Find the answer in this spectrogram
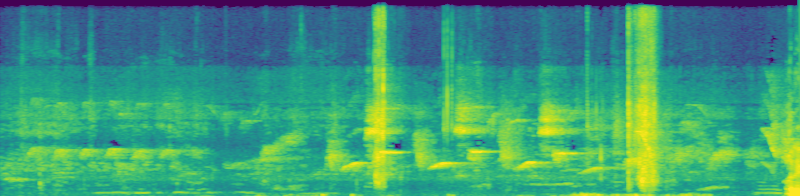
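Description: Birds chirping: a quick run of short repeated high chirps, then a series of short falling notes. A single sharp click about six seconds in.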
